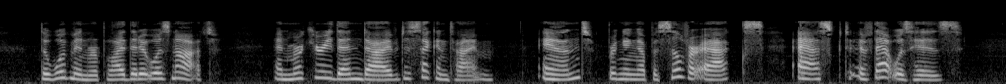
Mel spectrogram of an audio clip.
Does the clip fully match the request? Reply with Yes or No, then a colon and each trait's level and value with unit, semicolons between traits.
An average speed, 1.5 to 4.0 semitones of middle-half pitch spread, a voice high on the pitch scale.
Yes: average, 150 wpm; average, 3.1 semitones; high, 245 Hz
